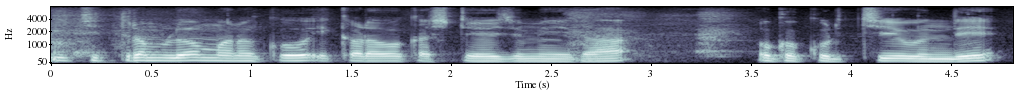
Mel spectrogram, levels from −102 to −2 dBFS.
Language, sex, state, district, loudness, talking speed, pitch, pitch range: Telugu, male, Telangana, Hyderabad, -15 LUFS, 125 wpm, 130 Hz, 120-140 Hz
